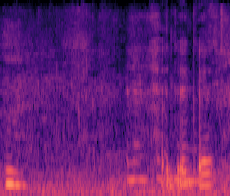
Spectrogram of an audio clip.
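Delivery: weak, drowsy just-woke-up voice; barely awake after surgery; groggy post-anesthesia. Real, not acted.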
